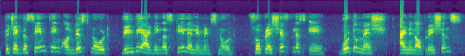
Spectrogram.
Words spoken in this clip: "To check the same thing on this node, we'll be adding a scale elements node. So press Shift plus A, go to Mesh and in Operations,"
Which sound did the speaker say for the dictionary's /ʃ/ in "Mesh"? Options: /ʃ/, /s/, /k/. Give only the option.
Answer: /ʃ/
